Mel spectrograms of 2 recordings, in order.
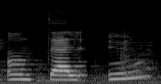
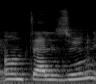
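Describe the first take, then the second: First: The s of elles does not link into une. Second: The s of elles links into une. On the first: The speaker calls it right. "you're saying ont-elles une, because you do not have liaison after inversion" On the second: The speaker calls it wrong. "You don't say ont-elles une"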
